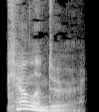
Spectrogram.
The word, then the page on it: calender: British English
